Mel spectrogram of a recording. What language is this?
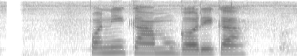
Nepali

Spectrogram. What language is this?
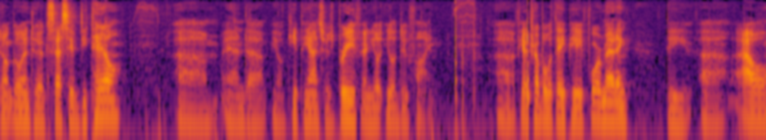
English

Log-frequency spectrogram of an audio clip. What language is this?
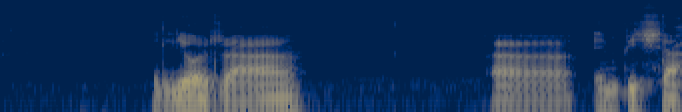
Masai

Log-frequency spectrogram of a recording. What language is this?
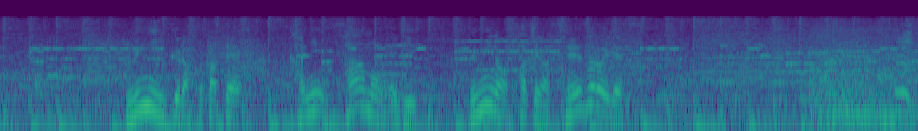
Japanese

